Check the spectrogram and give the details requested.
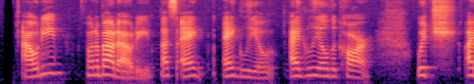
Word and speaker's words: aglio: I'm like, it's not pronounced aglio? But I'm pretty sure the G in Italian is silent.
